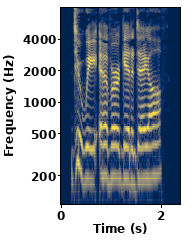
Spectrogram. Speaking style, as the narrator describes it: Mom laughs

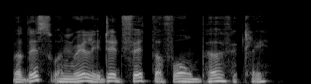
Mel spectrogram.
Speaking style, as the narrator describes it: da Udina could not keep himself from groaning

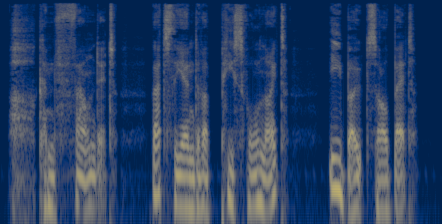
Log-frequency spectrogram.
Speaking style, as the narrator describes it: Peter muttered

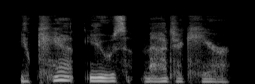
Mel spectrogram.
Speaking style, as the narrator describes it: Maine hissed

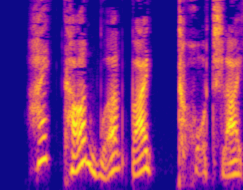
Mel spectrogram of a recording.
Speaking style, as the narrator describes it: he added testily

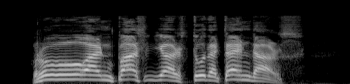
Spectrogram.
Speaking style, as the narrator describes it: shouted the Iberian captain, fists on hips, red-bearded face split by a foul-toothed grin

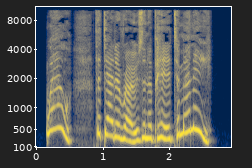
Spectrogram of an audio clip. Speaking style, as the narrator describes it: cried one of the coven

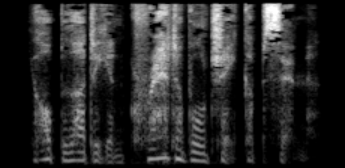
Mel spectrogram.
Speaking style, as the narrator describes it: Hemsworth leaned over to whisper in my ear

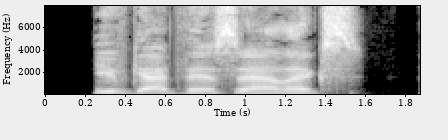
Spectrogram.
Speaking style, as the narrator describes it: I called out

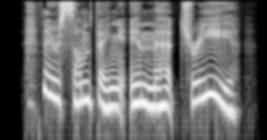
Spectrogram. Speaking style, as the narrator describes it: Mindy exclaimed

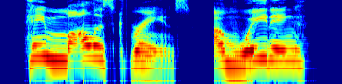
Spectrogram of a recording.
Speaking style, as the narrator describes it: Otto shouted

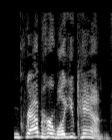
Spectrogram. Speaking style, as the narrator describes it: Fran shouted

